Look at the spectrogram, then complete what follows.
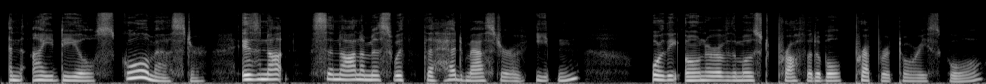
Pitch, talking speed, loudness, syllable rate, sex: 190 Hz, 120 wpm, -20 LUFS, 4.6 syllables/s, female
